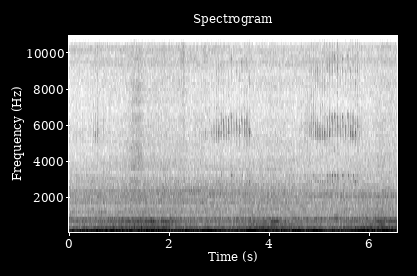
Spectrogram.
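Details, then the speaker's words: 2014 Daihatsu Ayla 1000cc manual, previously idle rpm rising by itself; quiet even idle hum with stable tone, no hunting or surging; engine sounds smooth, healthy idle. "Dari suara mesin mobil penulis ini suaranya halus ya."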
